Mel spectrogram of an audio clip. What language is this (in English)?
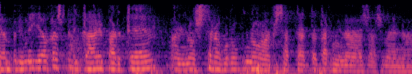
Catalan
